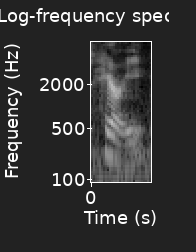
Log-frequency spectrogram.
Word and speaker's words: Hari: isabelle hurry but not it's not harry it's not hari he harry he likes to it to be pronounced harry um which i can't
